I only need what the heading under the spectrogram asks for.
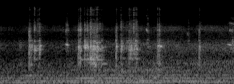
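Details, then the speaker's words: Indo-brand 230 V 50 Hz ceiling fan with an odd, fairly loud noise: irregular light metallic ticks and scraping over a faint hum from a dry, jammed fan bearing, before repair. "इस तरह से कुछ वॉइस आ रही है इसमें। ये देखिए, काफ़ी ज़्यादा नॉइस है।"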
